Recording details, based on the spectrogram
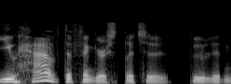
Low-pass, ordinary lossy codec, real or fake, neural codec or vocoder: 7.2 kHz; MP3, 48 kbps; real; none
